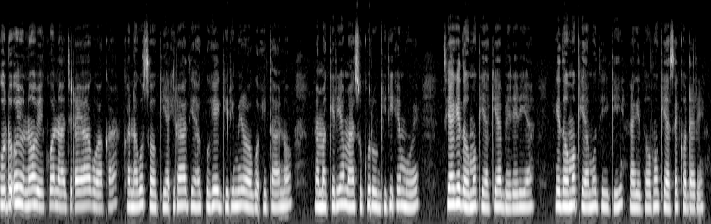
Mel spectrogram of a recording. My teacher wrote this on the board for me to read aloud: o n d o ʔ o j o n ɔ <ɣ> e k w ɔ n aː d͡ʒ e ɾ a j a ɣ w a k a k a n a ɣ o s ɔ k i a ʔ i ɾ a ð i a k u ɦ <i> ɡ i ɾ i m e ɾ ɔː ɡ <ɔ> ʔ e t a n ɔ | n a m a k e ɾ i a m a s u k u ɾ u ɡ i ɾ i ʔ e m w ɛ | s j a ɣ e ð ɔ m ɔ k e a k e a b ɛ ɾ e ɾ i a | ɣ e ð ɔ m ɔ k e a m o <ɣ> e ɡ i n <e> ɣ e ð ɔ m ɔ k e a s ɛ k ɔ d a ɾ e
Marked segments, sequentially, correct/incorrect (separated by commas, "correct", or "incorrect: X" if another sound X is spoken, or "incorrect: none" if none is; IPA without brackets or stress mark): incorrect: w, incorrect: e, correct, incorrect: ð, incorrect: a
